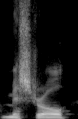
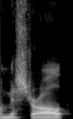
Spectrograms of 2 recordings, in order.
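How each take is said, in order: First: The name is pronounced the English way. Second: The name is pronounced the French way. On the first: The speaker calls it wrong. "It's not" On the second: The speaker calls it right. "I'm going to pronounce that correctly now"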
